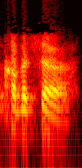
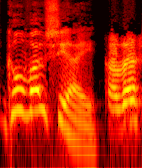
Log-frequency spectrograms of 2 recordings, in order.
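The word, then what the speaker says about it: Courvoisier: Two, two cartons of kverasur. What? Oh, corvosier.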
